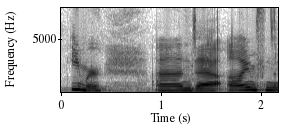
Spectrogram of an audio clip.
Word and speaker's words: Eimear: name is EMR it's an Irish name with way too many letters um but it's pronounced Emer and uh I'm from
